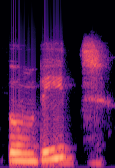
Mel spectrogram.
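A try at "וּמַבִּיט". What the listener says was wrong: Uma. There's a ma. Under the mem is a umabit.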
